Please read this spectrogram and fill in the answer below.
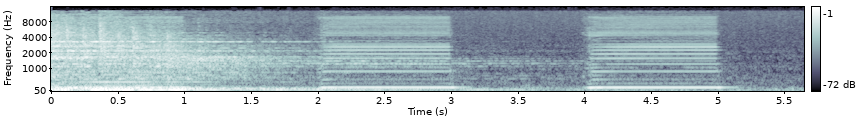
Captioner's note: cellulare che vibra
